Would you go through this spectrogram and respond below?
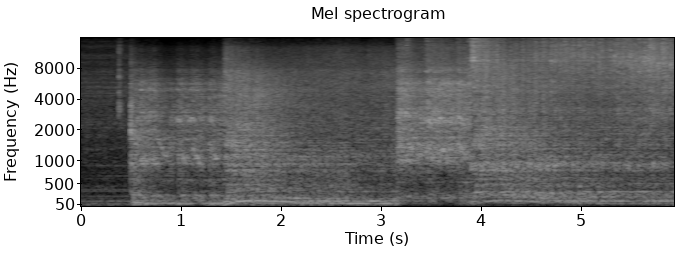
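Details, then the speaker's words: LS V8 swapped into a Nissan 350z drift car with new stainless exhaust, first fire after priming oil: catches after a short crank, settles to a deep even burble, all eight cylinders firing extremely smooth; normal idle. "somebody's hitting on all eight extremely smooth"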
